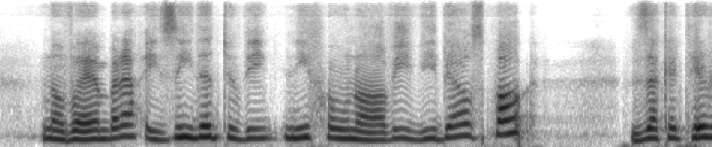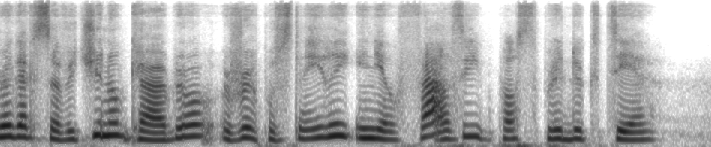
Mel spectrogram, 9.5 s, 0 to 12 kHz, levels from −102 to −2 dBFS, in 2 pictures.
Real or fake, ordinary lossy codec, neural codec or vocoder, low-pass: fake; Opus, 32 kbps; codec, 16 kHz in and 24 kHz out, 0.4 kbps, LongCat-Audio-Codec, four codebook decoder; 10.8 kHz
